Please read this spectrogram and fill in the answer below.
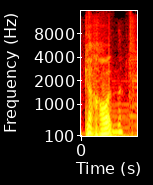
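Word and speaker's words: cajón: Il dit caronne. – Caronne plutôt, ouais. – Qu'on veut, bien le prononcer. Espagnol. ça vient, d'Espagne.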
